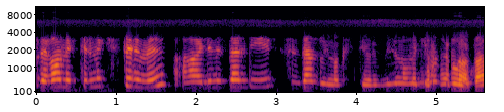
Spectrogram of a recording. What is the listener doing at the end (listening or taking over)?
taking over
